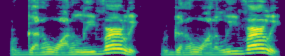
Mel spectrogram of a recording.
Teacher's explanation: notice when the pitch goes up, there's more space because it's stress.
